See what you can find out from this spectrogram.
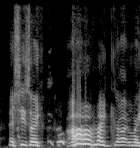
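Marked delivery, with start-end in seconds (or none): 1.0-2.0 put-on tearful crying through the words, raised voice. Retelling her reaction after being hit in the head: imitating someone crying. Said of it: "she's crying now".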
